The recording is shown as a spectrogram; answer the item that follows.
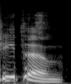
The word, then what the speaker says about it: Cheetham: I'm sorry if I'm not pronouncing this correctly. Is that correct, Julie? – It's Cheetham. Close enough. – Cheetham. Okay, well, let's use that.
